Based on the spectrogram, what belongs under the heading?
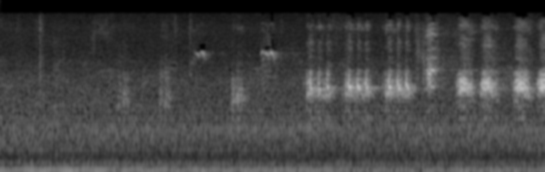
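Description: A great reed warbler sings loud, harsh, grating notes, repeated rapidly in a chattering run after a few quieter ticks, over a low steady rumble.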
